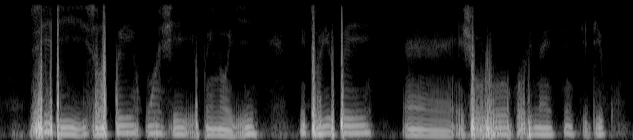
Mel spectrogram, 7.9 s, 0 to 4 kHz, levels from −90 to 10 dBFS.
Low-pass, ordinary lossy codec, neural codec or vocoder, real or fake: 3.6 kHz; none; none; real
